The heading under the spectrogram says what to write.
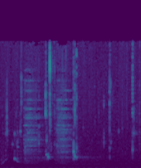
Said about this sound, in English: I love the splashes. The splashes is what I'm here for.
